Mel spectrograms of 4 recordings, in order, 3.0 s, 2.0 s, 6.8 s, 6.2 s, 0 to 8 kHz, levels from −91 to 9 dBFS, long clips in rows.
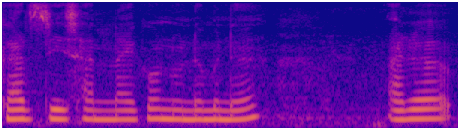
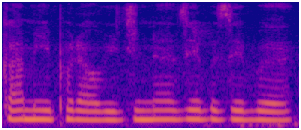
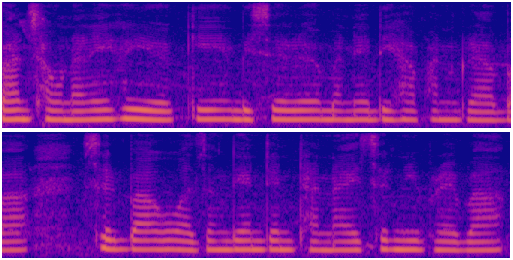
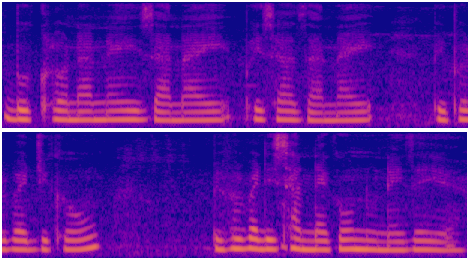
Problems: low volume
